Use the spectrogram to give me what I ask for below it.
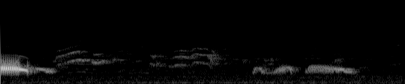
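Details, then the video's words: Female dove calling to excite males: a loud low opening coo, softer higher wavering notes, then two mellow low coos close together. "Tiếng Chim Cu Mái kích Trống Hiệu Quả/ tiếng chim Cu Mái"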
